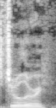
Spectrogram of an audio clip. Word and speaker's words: jewelry: no it's just jewelry no it's jewelry it's jewelry there's no E before the r it's not jewelry jewelry oh Joe Joe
